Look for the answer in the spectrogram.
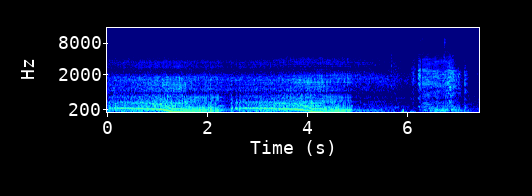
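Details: Buzzing hum over the stereo speakers while a Sofia tube tester on a variac at 128 V curves a dual triode on plate and screen supply, fast mode. Drops in pitch and repeats about every 1.5 s with each sweep; absent with plate supply only. Interference noise.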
